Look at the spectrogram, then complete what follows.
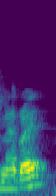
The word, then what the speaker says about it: Megre: tell us your full name full name's magray emmy gre it's hard to pronounce five letters it gets butchered more often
